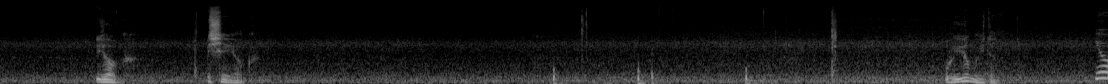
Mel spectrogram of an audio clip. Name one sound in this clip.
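A man speaks in short, tense phrases nearby.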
